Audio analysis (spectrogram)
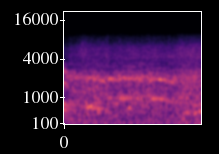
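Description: Chickens and a rooster at Bocaue market, soaked in heavy rain, with a steady broadband hiss of downpour filling the background while bird calls sit faintly inside it.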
